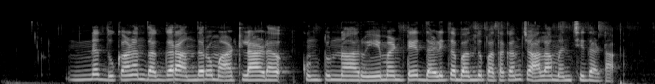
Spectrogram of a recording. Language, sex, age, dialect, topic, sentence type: Telugu, female, 18-24, Telangana, banking, statement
